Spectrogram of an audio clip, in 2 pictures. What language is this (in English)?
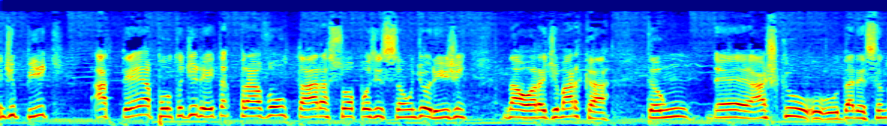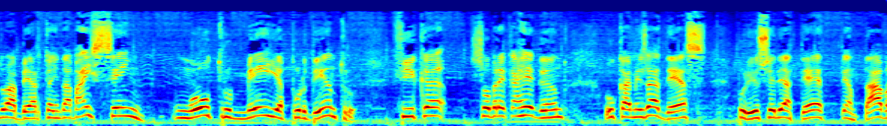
Portuguese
